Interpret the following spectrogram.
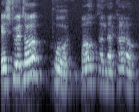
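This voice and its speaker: A male chemistry teacher in a live class, quizzing students one by one and hushing the noisy ones. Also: high voice, measured pace. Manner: quizzes students one by one, scolds and hushes them. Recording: echoey classroom.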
